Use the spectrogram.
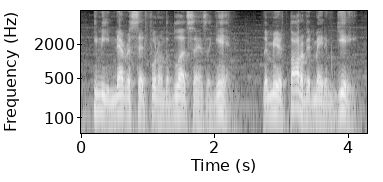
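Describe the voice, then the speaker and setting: Music plays in the background as a man of medium pitch speaks at a fairly quick pace. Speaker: lore narrator. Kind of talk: audiobook story reading. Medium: read story.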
